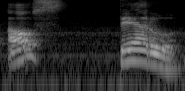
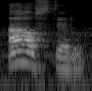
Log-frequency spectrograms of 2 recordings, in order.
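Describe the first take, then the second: First: Austero said slowly with stressed TE; stress on middle syllable. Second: Austero with stress on AUS; wrongly stressed first syllable. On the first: Teacher showing correct stress, slow austero stressed on TE. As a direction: say austero as aus, pause, TÉ-ro. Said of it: "é austero". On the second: Teacher showing the mistake, austero stressed at the start. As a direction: say austero as ÁUS-te-ro. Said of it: "não é". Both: Shown as a demonstration.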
